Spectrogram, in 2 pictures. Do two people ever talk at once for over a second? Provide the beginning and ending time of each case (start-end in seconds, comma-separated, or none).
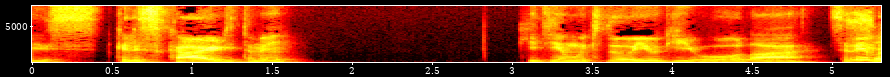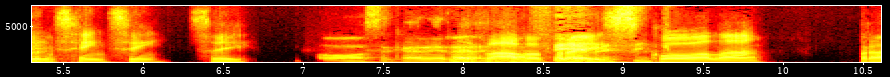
7.9-9.2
